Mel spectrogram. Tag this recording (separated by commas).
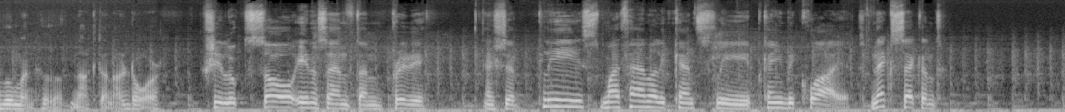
Speech, Music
